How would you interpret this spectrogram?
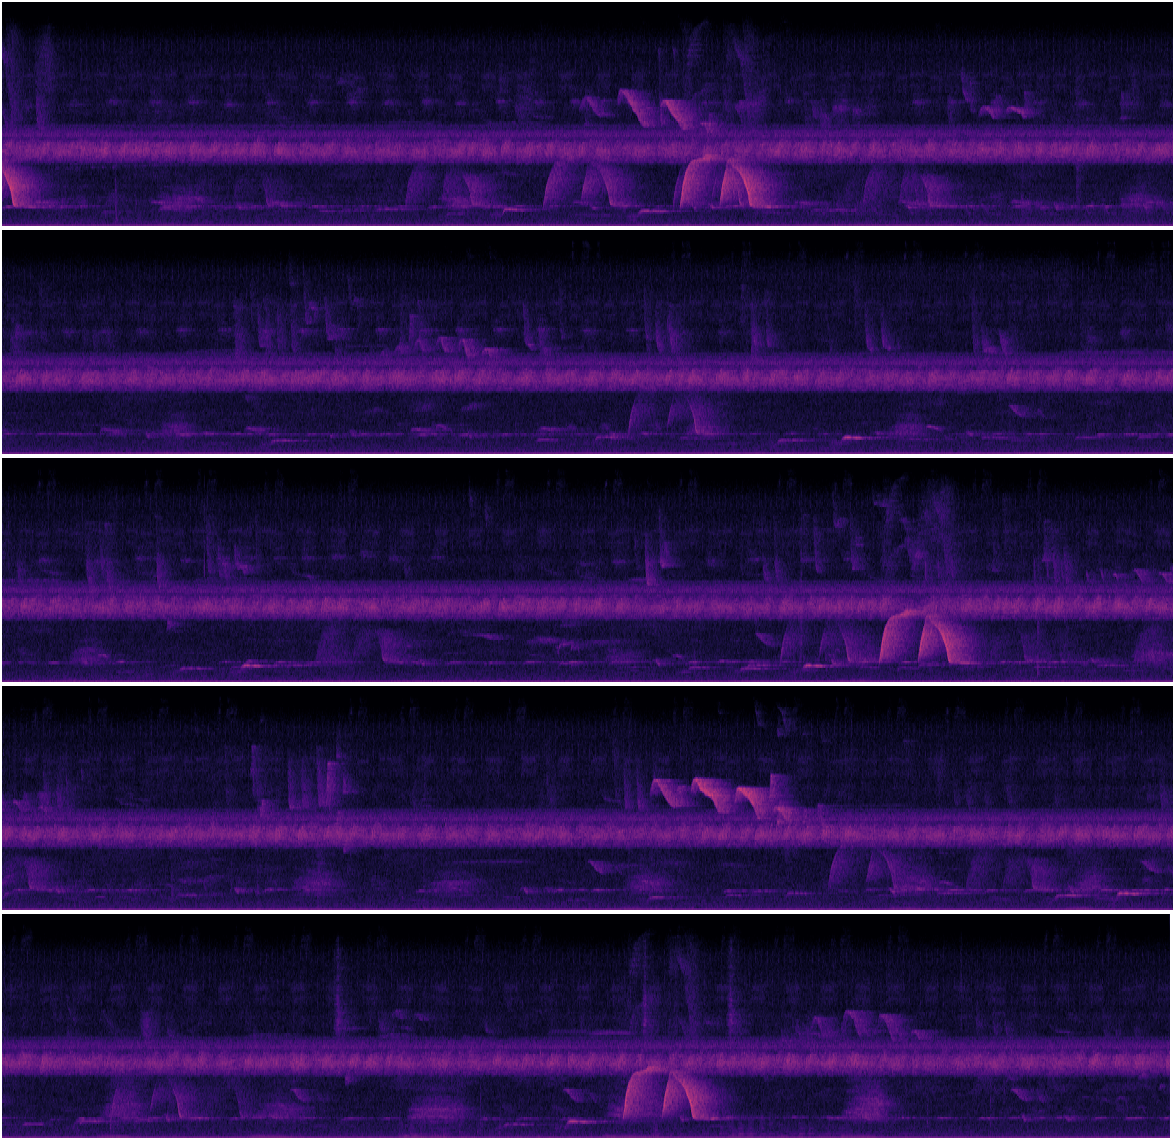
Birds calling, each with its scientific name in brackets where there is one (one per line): Collared Trogon (Trogon collaris)
White-throated Toucan (Ramphastos tucanus)
Black-spotted Bare-eye (Phlegopsis nigromaculata)
Screaming Piha (Lipaugus vociferans)
unidentified bird
Dusky-throated Antshrike (Thamnomanes ardesiacus)
Thrush-like Wren (Campylorhynchus turdinus)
